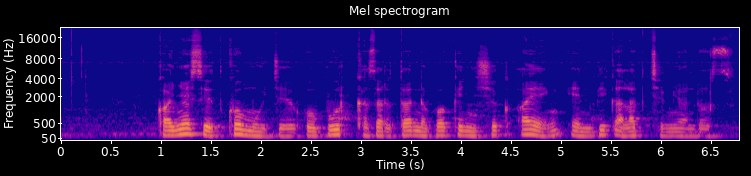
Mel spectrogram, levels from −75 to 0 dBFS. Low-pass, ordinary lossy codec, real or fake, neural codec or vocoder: none; none; real; none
